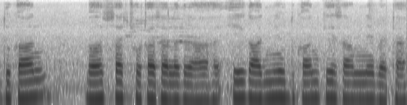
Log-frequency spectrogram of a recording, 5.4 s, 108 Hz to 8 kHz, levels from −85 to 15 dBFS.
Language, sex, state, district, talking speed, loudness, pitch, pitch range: Hindi, male, Arunachal Pradesh, Lower Dibang Valley, 165 wpm, -16 LUFS, 135 Hz, 135-145 Hz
